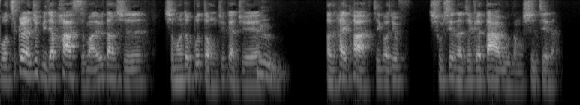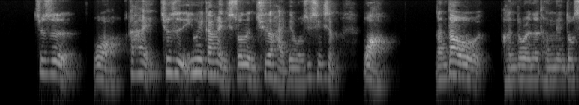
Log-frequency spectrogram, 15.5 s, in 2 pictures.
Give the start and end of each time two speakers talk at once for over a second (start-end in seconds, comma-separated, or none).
none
